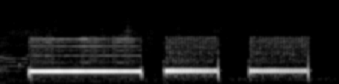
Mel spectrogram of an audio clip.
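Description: Three loud, steady telephone keypad tones sound in a row as a number is dialed, one long tone followed by two shorter ones with brief gaps between them, clear and with no talk over them.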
